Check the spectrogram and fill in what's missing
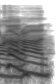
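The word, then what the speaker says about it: Klorane: And if you're looking for like a more affordable range, definitely check out Chlorane. Is that how you say it? Chlorane? Chloran. – I say probably Chloran. Yeah. Okay. Chloran. Mm.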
